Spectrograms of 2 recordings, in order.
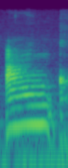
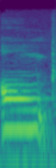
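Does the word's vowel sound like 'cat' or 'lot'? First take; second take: cat; lot. First: The vowel sounds like the one in 'cat'. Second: The vowel sounds like the one in 'lot'. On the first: "ank or onk, it depends how you want to pronounce it" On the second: "ank or onk, it depends how you want to pronounce it"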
